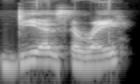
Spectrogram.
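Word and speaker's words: Dies irae: a musical number from the 13th century called Diaz aray it's spelled D i r a e d That's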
